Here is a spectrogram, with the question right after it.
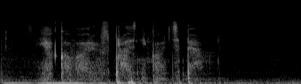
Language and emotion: Russian, neutral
